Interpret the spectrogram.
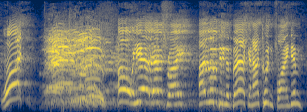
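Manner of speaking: wrestling promo shout-out; calling out. Real, not acted. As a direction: bellow the challenge across the ring. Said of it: "Ken Shamrock has called out Moose".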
